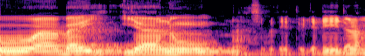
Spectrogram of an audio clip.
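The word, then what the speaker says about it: وَبَيَّنُوا: Wa bayyanu wa aslahu wa bayyanu, jadi harus ditekan wa bayya jadi ditekan, tidak sekedar wa bayyanu itu kan ketekanannya kurang, jadi ini betul-betul ditekan wa aslahu wa bayyanu.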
